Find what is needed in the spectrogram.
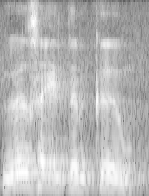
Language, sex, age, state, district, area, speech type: Tamil, male, 45-60, Tamil Nadu, Dharmapuri, rural, spontaneous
